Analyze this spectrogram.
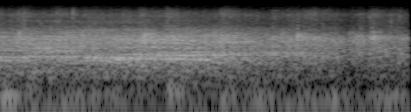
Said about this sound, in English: As you clap your hands, I declare, you shall not fail. Come on, clap and shout, I will not fail. Lift a voice and shout, I will not fail.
